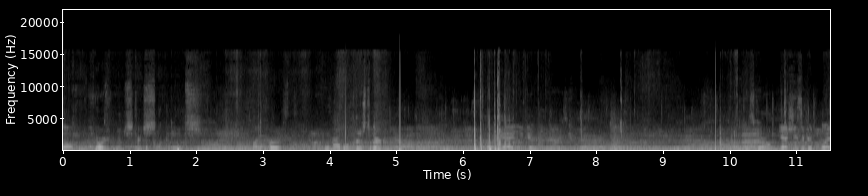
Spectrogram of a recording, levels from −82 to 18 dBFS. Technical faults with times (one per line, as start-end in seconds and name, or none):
1.71-1.75 loud pop
4.23-4.26 loud pop
5.04-5.08 loud pop
6.39-6.43 loud pop
9.78-9.82 loud pop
